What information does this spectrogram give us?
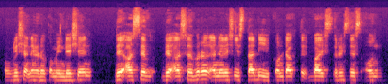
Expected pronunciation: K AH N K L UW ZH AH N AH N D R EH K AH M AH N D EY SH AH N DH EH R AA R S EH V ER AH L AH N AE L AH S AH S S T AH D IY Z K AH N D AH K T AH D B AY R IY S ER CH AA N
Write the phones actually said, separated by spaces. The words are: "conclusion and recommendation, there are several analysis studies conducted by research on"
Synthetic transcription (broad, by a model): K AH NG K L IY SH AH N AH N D R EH K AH M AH N D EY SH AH N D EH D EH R S EH V ER AH L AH N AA L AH S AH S S T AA D IY K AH N D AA K T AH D B AY R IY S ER S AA N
